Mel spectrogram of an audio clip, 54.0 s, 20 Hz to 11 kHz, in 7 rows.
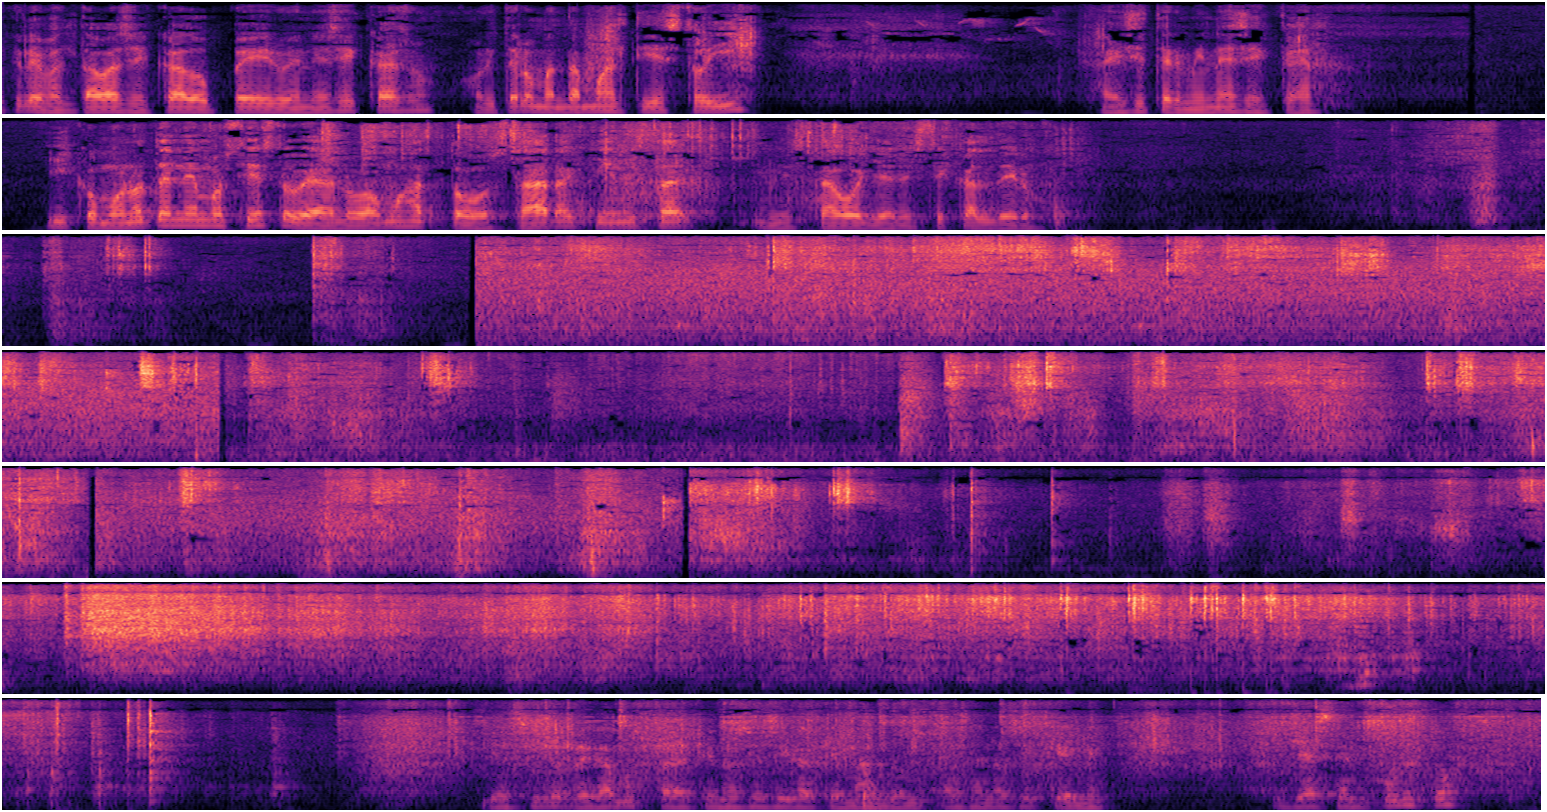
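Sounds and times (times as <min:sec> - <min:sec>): bright steady hiss: 0:04.0 - 0:35.9, 0:36.6 - 0:53.9
metal utensil stirring coffee beans: 0:08.7 - 0:13.1, 0:15.0 - 0:16.3, 0:17.0 - 0:35.4, 0:38.0 - 0:47.3, 0:48.0 - 0:53.9.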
